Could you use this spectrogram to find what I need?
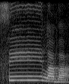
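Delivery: first syllable sí of sílaba shouted loud and held. Teaching that the strong syllable gets shouted: first syllable sí shouted long. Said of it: "Como é que eu vou gritar a palavra sílaba? ... si é a sílaba".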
